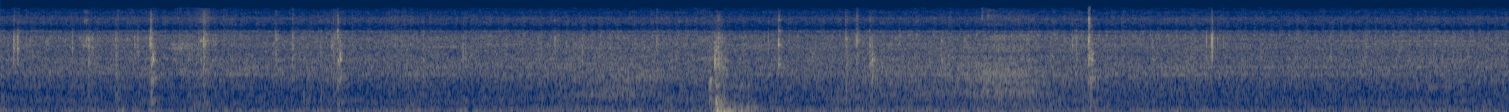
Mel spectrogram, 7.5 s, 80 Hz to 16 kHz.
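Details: 8th-gen Honda Civic (2006–2011, 08 model), before CV axle replacement: light, fairly regular clicks about every half second over low rolling rumble while turning the steering wheel; worn outer CV joint.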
